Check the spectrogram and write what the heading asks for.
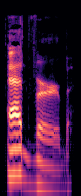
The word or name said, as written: adverb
